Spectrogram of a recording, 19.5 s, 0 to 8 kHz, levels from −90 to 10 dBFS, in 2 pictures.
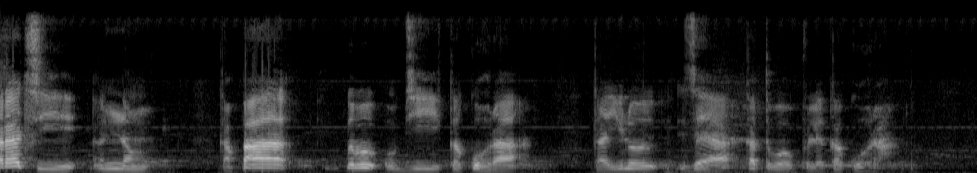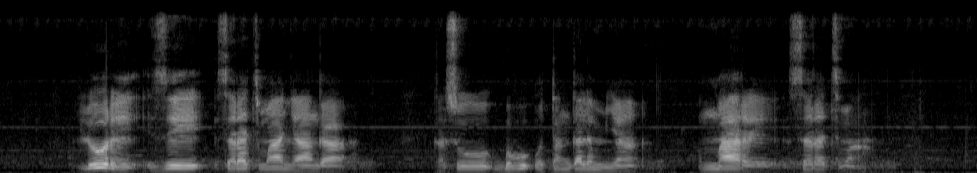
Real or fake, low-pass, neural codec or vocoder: real; 7.2 kHz; none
